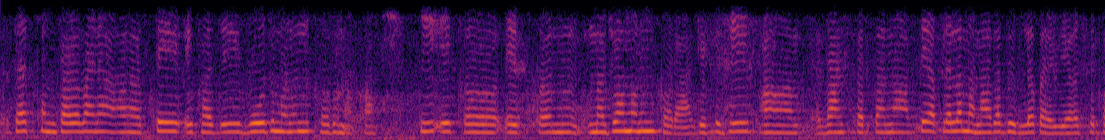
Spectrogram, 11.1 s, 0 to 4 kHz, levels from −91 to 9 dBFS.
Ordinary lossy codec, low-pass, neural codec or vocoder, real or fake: Opus, 16 kbps; 3.6 kHz; codec, 16 kHz, 2 kbps, FunCodec, trained on LibriTTS, 25 frames a second; fake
